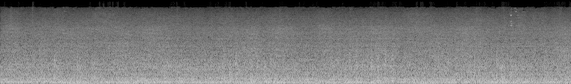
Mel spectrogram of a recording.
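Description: A train rolls steadily through the factory-building game Satisfactory, making a continuous broadband rumble and rushing drone with no breaks, loud and unvarying throughout, with nobody talking.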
